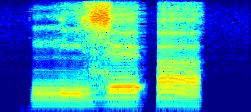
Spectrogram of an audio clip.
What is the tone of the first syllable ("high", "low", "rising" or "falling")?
low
